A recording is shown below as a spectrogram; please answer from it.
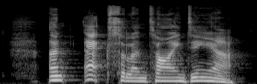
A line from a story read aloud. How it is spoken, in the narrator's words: shouted Nosy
